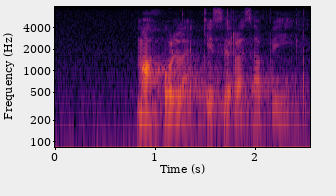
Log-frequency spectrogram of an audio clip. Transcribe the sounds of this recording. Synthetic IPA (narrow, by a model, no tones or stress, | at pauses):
mak͡xʰʊla̰kʼɪsɪɾasapʼɪːlɪ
